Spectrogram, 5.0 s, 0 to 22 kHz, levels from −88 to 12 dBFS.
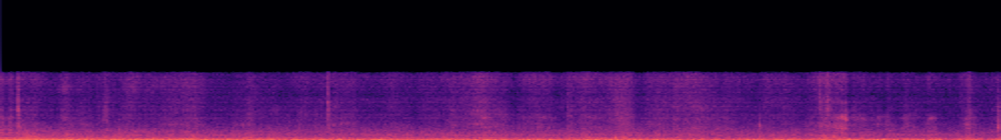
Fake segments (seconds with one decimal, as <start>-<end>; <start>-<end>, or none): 0.0-5.0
